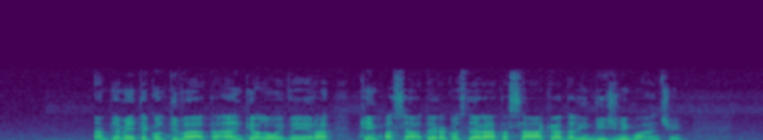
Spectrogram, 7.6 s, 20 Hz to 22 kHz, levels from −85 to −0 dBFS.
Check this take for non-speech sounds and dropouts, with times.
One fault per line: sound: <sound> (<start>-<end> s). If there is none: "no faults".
no faults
